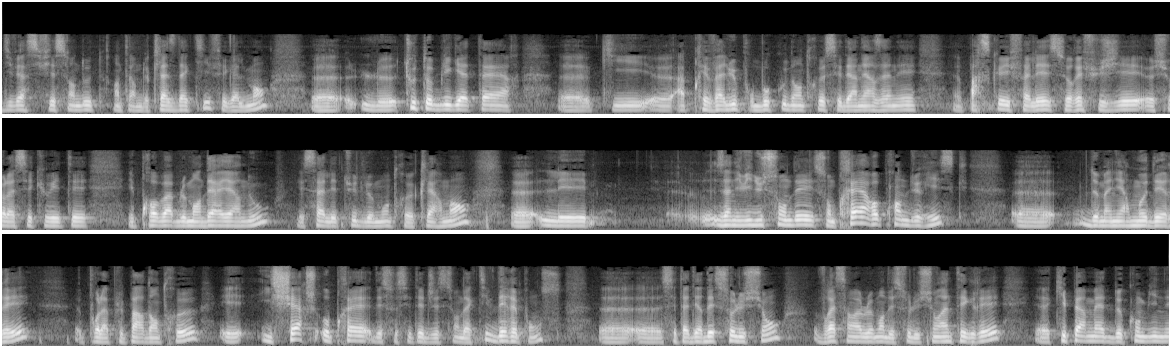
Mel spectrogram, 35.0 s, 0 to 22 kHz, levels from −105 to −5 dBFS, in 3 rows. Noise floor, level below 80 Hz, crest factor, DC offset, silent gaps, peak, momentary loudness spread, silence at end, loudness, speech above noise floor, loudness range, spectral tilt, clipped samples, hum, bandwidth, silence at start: -53 dBFS; -58 dBFS; 20 dB; under 0.1%; none; -2 dBFS; 10 LU; 0 s; -21 LUFS; 32 dB; 3 LU; -6 dB/octave; under 0.1%; none; 8 kHz; 0 s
